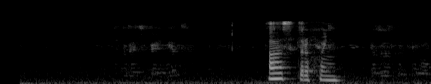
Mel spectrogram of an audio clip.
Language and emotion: Russian, neutral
